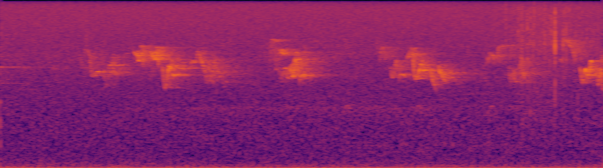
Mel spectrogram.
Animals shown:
Red-eyed Vireo (Vireo olivaceus)

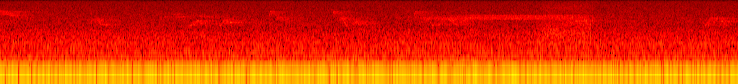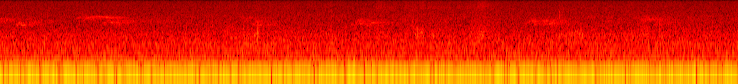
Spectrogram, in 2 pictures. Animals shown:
Least Flycatcher (Empidonax minimus), Eastern Wood-Pewee (Contopus virens), Red-eyed Vireo (Vireo olivaceus), Pine Warbler (Setophaga pinus)

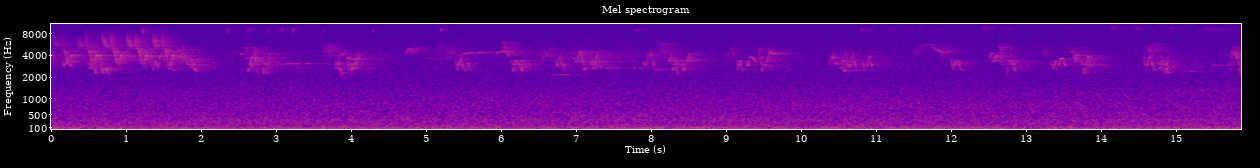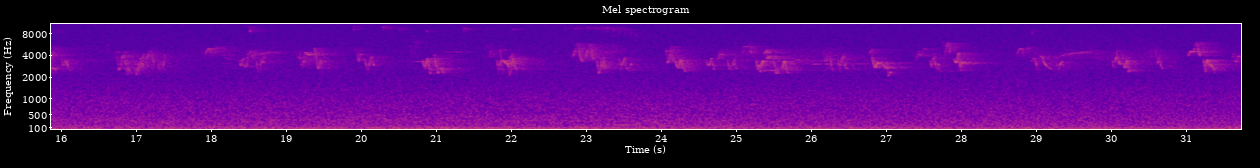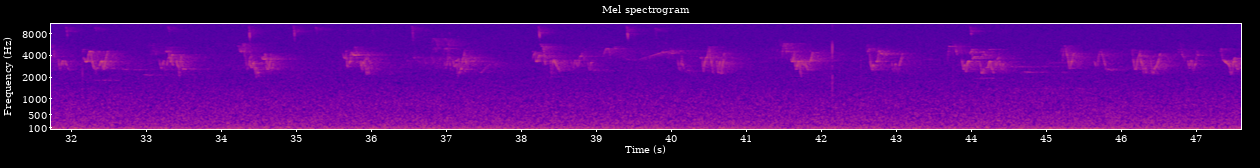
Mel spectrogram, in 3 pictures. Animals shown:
Ovenbird (Seiurus aurocapilla), Eastern Wood-Pewee (Contopus virens), unidentified call, Red-eyed Vireo (Vireo olivaceus), American Robin (Turdus migratorius), Hermit Thrush (Catharus guttatus)

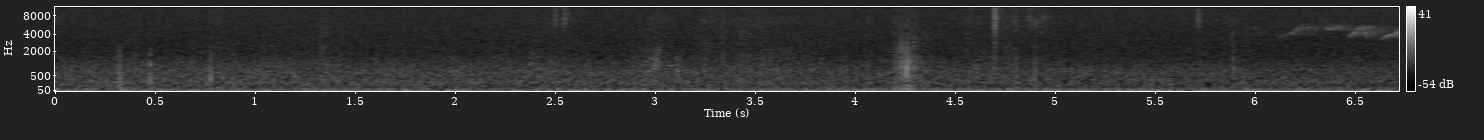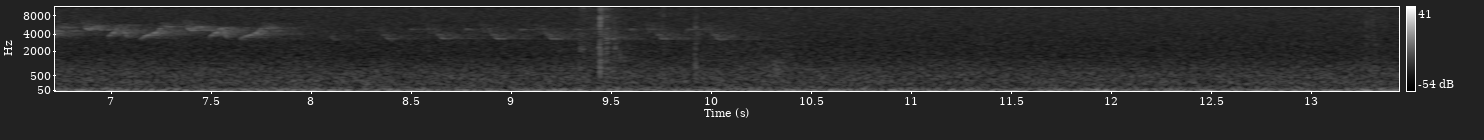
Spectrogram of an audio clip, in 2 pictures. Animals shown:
Common Yellowthroat (Geothlypis trichas), Ovenbird (Seiurus aurocapilla)

